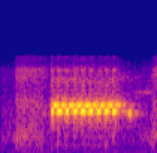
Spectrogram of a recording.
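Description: A telephone rings once: a soft lead-in, then a loud, steady electronic trill lasting under a second before it cuts off. Nobody speaks.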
